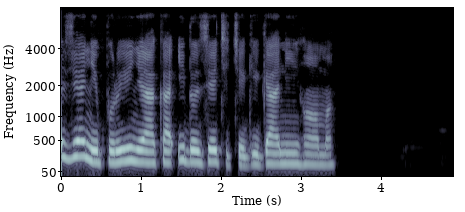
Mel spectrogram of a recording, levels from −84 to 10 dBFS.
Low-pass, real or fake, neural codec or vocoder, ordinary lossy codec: 7.2 kHz; real; none; none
